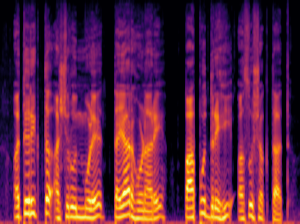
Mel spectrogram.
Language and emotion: Marathi, neutral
